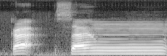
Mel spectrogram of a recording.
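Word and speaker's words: كَأْسًا: ka'san, ada hamza sukun, bacalah. Ka'san , fathah tanwin diikuti kaf dibaca ikhfa (dikaburkan).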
